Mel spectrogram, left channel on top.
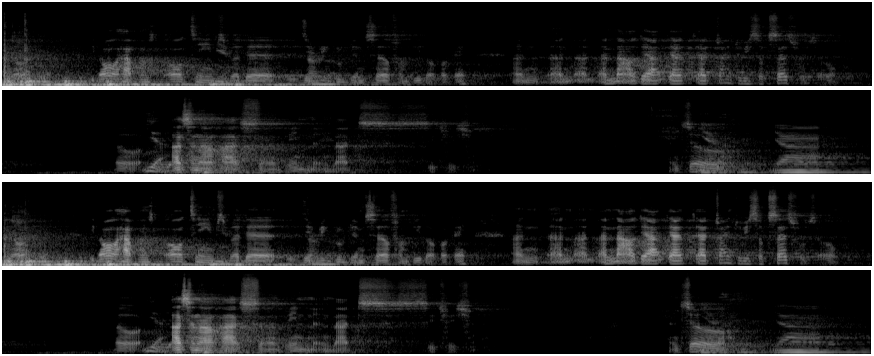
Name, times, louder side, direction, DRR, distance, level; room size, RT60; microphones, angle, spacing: voice 1, 0.0-1.2 2.1-2.4 3.0-3.3 10.1-10.4 11.9-12.0 15.3-15.9 16.4-16.9, equal, 40° left, 3 dB, 2.1 m, -32 dB
voice 2, 1.0-8.4 9.8-10.1 10.4-13.4 15.4-16.1, right 4 dB, 40° right, 3 dB, 0.6 m, -38 dB
26.0 x 25.0 x 7.0 m, 2.9 s
head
